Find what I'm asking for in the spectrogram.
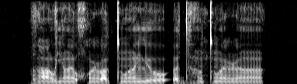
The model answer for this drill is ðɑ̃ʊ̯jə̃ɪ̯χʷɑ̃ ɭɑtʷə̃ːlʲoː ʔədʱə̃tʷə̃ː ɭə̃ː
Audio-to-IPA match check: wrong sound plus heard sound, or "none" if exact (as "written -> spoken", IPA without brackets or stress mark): none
